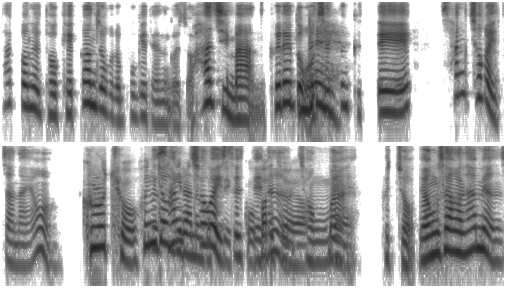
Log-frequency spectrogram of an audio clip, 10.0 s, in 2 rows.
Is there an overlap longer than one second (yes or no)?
yes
